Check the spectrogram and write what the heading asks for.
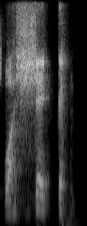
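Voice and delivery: ordinary talk, nothing marked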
